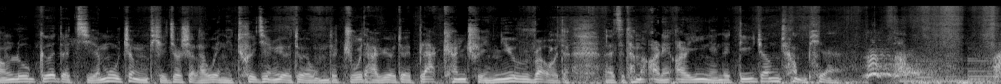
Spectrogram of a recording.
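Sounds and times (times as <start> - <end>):
speech: 0.0 - 9.9
dog barking aggressively: 8.6 - 9.9.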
